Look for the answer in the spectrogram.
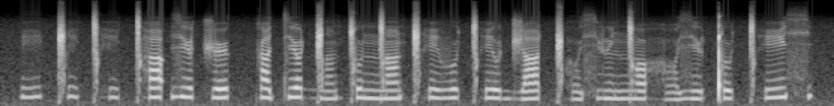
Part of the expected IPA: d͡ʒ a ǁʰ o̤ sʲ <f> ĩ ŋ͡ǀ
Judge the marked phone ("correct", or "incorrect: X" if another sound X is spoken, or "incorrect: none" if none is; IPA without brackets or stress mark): incorrect: v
